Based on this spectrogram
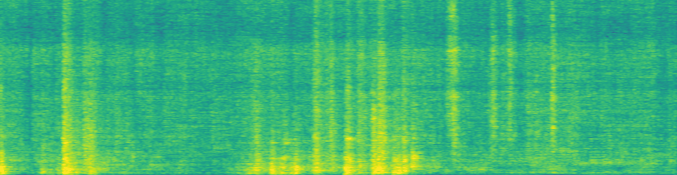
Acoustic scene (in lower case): kitchen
